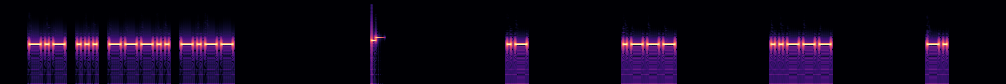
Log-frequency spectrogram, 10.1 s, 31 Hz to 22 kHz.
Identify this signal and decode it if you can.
Morse code, heard as a keyed tone, about 31 wpm, spaced as for 13 wpm, 700 Hz. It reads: KS8Y AJ2N
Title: USA Call Signs - 4 Characters - 8x Character Spacing - 30wpm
